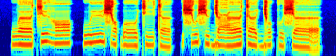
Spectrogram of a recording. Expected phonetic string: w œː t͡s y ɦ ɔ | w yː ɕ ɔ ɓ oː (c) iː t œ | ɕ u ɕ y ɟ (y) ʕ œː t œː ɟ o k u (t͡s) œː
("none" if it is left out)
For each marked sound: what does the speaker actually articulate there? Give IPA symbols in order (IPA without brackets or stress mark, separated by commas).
c, y, ɕ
